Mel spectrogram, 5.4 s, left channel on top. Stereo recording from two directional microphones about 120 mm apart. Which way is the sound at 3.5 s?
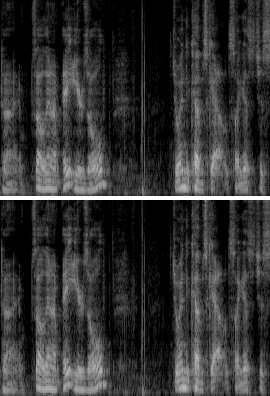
40° left (ahead or behind).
